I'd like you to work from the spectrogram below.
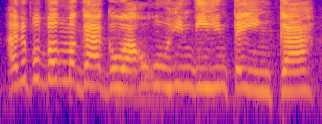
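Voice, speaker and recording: In a Tagalog radio romance drama, a woman voices a guarded, irritable young woman, speaking fast in a very high, sharp voice. Her delivery is emotionally emphatic, irritated and nagging.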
